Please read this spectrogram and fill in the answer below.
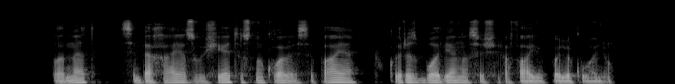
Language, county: Lithuanian, Šiauliai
